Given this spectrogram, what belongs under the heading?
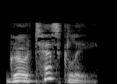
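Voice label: "grotesquely", British English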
